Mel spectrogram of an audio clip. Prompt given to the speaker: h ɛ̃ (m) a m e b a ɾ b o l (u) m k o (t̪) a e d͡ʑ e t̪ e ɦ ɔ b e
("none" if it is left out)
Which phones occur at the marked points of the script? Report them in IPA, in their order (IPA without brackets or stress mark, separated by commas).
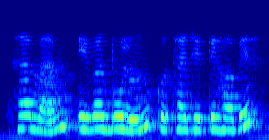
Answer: m, u, t̪ʰ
